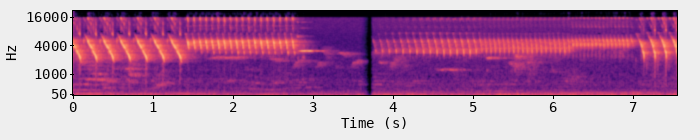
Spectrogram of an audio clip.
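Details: Canary song meant to coax and teach young male canaries: quick descending sweeps become a long buzzy high roll, pause briefly, resume as an extended shimmering trill, and end with renewed sharp downward sweeps.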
